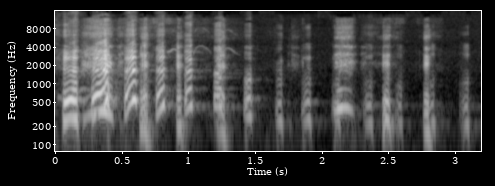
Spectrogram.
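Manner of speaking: high, loud burst of laughter. Real, not acted. Loud laugh after joke.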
